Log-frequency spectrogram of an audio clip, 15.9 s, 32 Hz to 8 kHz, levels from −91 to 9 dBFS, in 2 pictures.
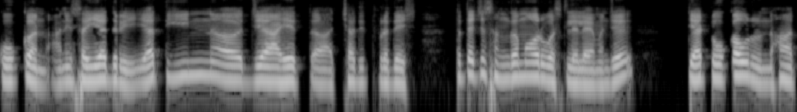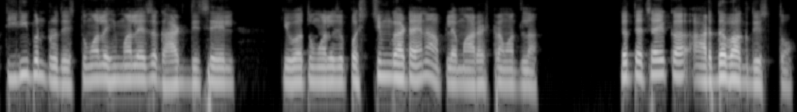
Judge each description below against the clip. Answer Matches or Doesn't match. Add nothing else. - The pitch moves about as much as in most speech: Matches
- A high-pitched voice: Doesn't match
